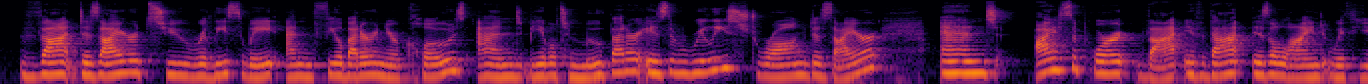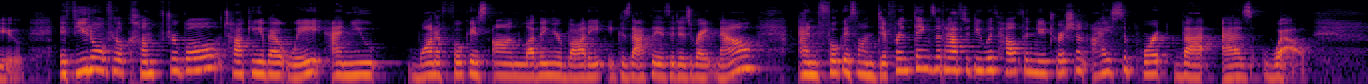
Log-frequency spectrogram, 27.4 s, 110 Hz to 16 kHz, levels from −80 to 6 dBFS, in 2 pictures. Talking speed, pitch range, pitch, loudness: 160 wpm, 180-220 Hz, 195 Hz, -26 LUFS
